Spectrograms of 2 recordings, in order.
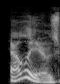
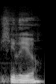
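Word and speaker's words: Hélio: he can do it Elio's probably close to Tony's age too they're right around they grew up racing go-karts against each other we've all agreed on uh common pronunciation of elio not Helio just uh 45 years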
